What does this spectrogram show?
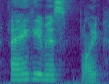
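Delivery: high, slow, drawn-out thanks; polite schoolkid reply. Retold or imitated. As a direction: voice a child thanking a neighbor. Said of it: "And I'd be like".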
